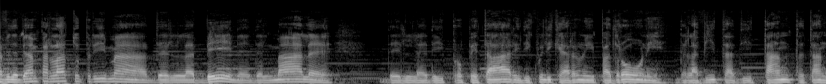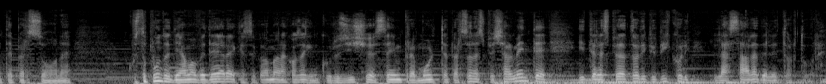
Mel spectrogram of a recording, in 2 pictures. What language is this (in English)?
Italian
